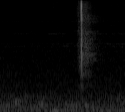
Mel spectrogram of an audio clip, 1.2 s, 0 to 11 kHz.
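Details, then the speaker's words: Left knee, bearing weight, clicks when straightened from deep flexion (about 70 degrees) starting from a short lunge: a single sharp click as the knee comes out of full flexion, a problem ongoing for a couple of months. "so we'll try it again starting from a short lunge and you can see the knees in full flexion and click"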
